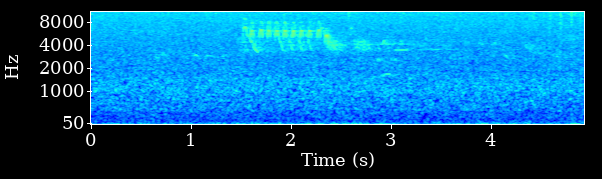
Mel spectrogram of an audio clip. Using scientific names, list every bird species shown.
Piranga ludoviciana, Poecile gambeli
